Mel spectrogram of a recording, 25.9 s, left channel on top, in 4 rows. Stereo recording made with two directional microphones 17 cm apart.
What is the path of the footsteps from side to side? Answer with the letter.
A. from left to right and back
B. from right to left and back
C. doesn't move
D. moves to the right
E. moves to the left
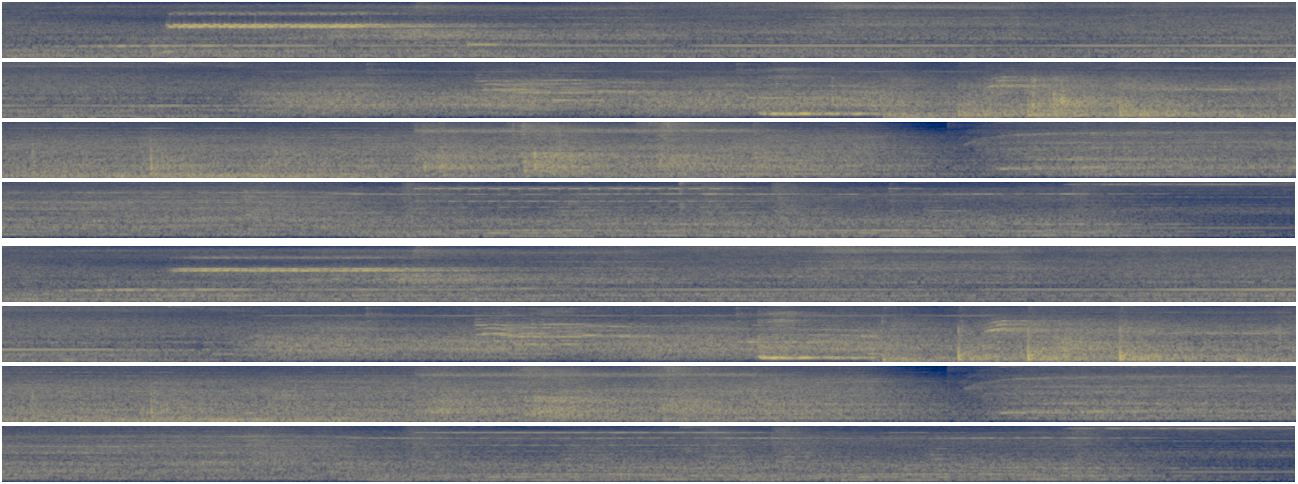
E.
